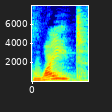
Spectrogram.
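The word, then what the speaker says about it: Wight: name maiden name was white w-i-g-h-t and yes you have to spell it out every time you tell someone what your name is because otherwise they will spell it wrong what's the longest relationship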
